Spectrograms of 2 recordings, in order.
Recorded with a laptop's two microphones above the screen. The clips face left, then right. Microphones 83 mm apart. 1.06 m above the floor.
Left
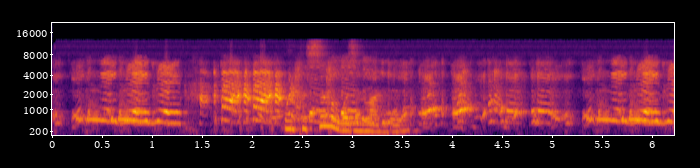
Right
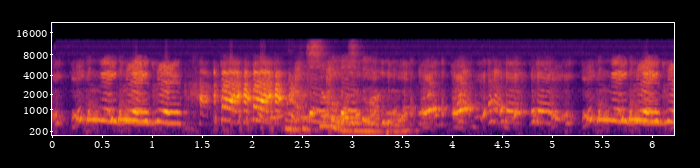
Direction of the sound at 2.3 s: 35° left (ahead or behind).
